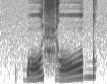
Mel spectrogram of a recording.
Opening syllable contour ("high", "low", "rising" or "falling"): rising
